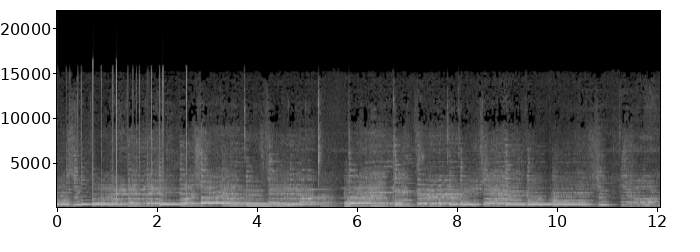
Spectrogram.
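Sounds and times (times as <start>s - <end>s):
digital piano chords: 0.0s - 12.0s
group singing a hymn: 0.0s - 12.0s.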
